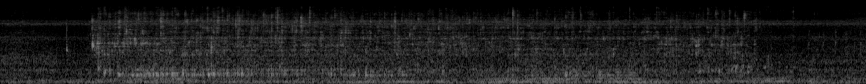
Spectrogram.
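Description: Water trickles and splashes into a shallow puddle.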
